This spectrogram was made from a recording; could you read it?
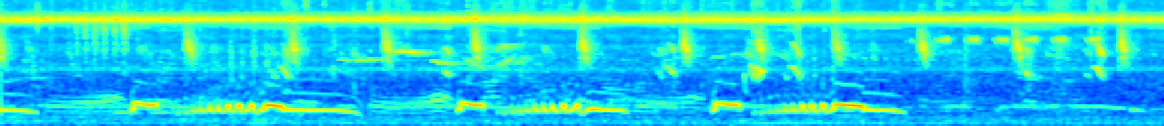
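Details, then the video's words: Turtle dove giving lure coos for local doves, three full phrases each of a short rising note, vibrating rolled coo and held closing tone, spaced about two seconds apart, with light chirps of small birds and faint insect hum. "suara burung puter gacor,merangsang buru puter lokal ikut gacor"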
